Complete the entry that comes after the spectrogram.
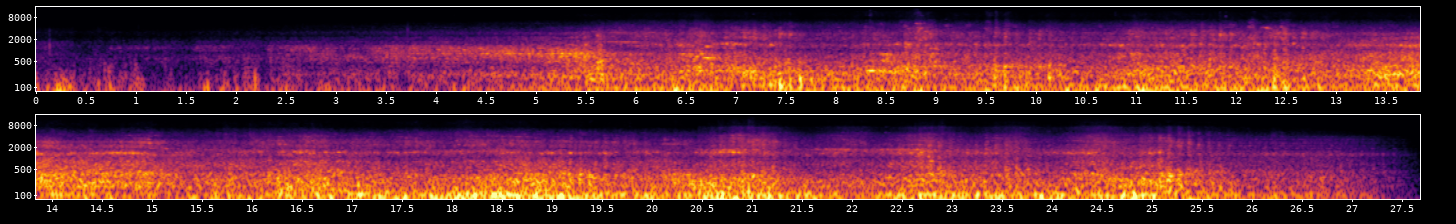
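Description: A freight train of tank wagons passing close by on the near track: a steady rumble with repeated clatter of the wagon wheels over the rail joints. It builds over the first few seconds as the train approaches, stays loud while the wagons roll past, and cuts off suddenly at the end.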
